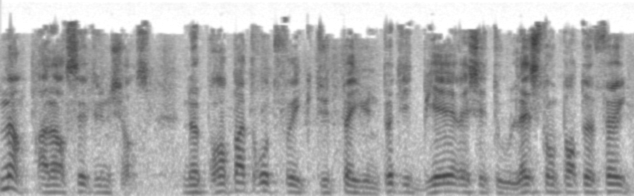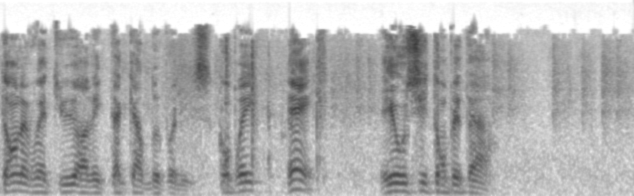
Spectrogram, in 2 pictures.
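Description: A middle-aged man speaks firmly into a telephone.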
